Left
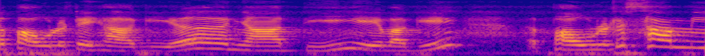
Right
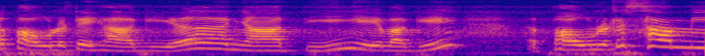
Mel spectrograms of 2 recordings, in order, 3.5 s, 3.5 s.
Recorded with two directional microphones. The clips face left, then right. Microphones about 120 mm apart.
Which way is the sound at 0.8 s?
60° left (ahead or behind).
